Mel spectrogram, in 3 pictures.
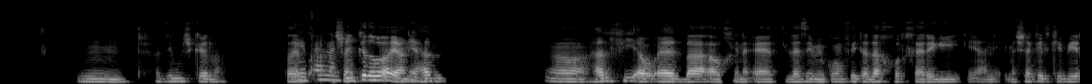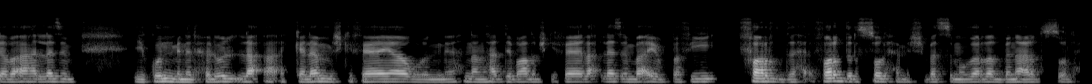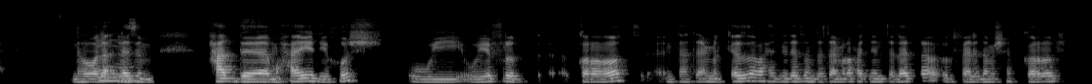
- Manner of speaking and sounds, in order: none
- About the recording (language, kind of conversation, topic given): Arabic, podcast, إنت شايف العيلة المفروض تتدخل في الصلح ولا تسيب الطرفين يحلوها بين بعض؟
